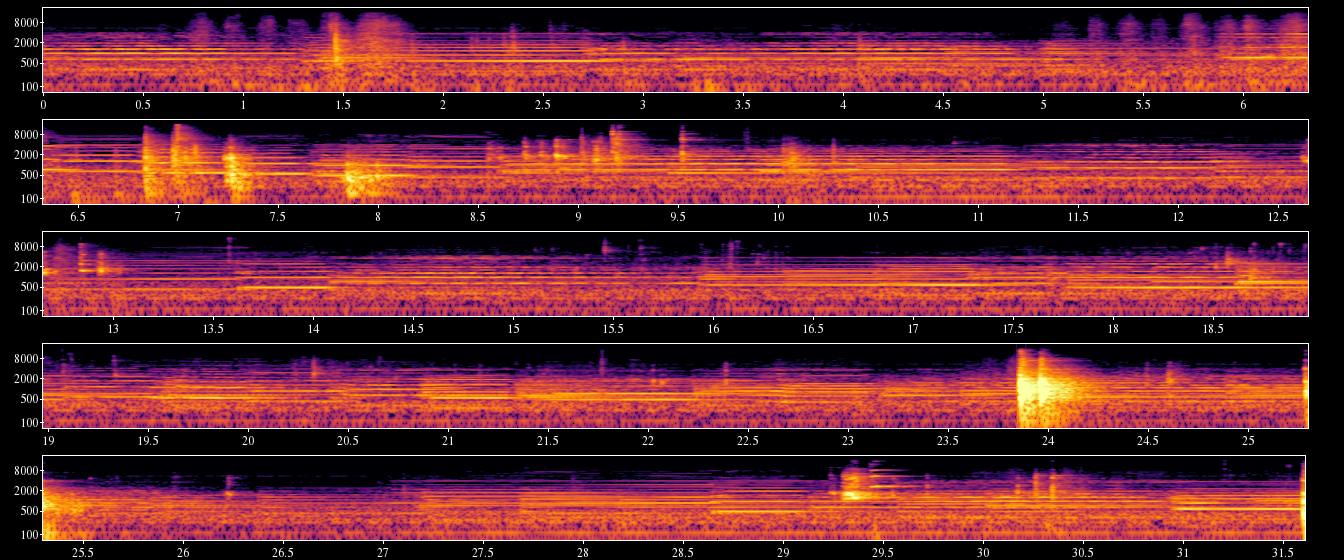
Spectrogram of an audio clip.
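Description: Instrumental background music playing steadily, with scattered sharp knocks of limes being cut on a plastic cutting board and pressed in a hand-held citrus squeezer over a glass bowl; the loudest knock comes about three-quarters of the way through.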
